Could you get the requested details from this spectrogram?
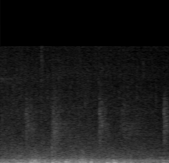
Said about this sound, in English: rainy nights, and warm blankets.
